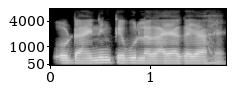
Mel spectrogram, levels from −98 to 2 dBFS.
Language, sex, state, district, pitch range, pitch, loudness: Hindi, male, Bihar, Lakhisarai, 120-130 Hz, 125 Hz, -14 LUFS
